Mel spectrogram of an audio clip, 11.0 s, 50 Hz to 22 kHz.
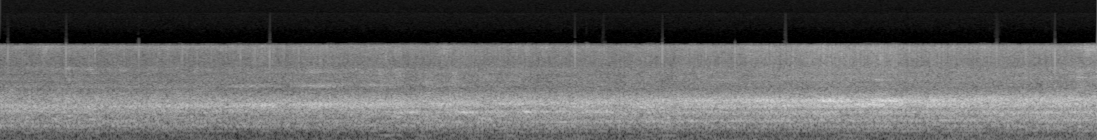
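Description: Cabin noise of a Docklands Light Railway B07 Stock train under way: a steady rumble and hiss from wheels on rail and traction motors, swelling a little about eight to nine seconds in.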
